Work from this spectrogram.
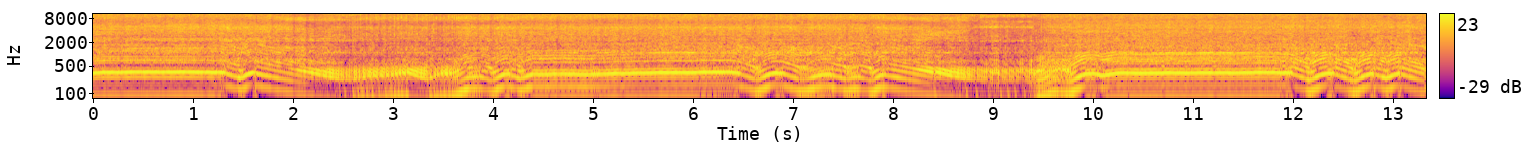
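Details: Stihl 440/460 hybrid chainsaw on its first tank of fuel after a rebuild, rings still bedding in; at full throttle it revs with a burbling, broken note, four-stroking because the carburetor is set quite rich.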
